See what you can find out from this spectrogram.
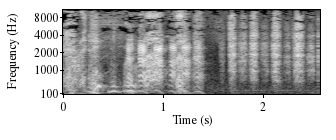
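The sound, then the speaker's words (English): A human voice imitates a dog's gross, guttural noises with a throaty, gurgling rumble, then breaks into quick rhythmic panting of many short breathy puffs. “go back to the smiling, panting thing after just making these gross, disgusting, guttural noises”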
